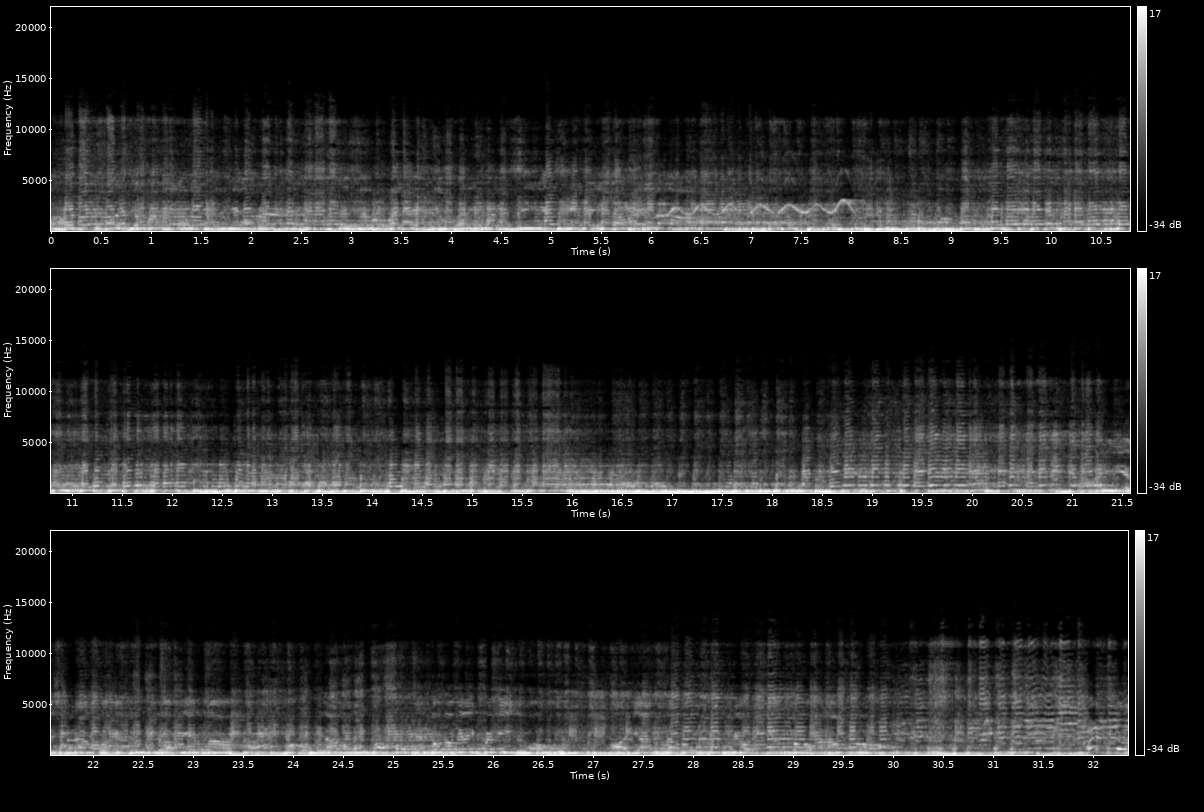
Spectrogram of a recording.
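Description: Mexican banda music, brass and drums playing steadily without a break.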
